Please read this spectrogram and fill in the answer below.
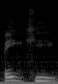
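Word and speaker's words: Peggy: seorang gadis namanya P pegi pegi bacanya pegi Winter umur 17 tahun Dia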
